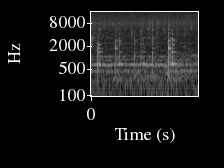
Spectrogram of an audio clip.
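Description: Garlic and green chilies fry in hot oil in a home kitchen, a steady soft sizzle broken by several sharp stirring clicks of a spoon against the pan, fairly quiet and with no talk.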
